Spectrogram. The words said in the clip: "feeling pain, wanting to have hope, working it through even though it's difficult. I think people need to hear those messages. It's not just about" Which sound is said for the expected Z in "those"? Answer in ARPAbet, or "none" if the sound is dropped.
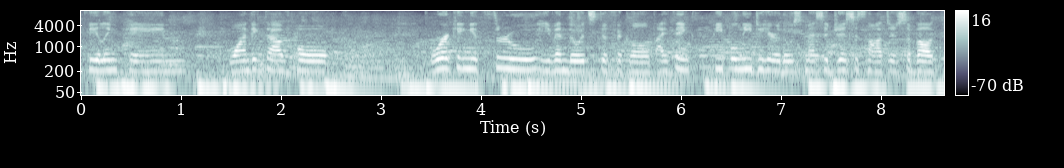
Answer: Z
